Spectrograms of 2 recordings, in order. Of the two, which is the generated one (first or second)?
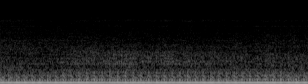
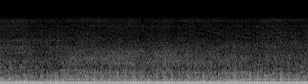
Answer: second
